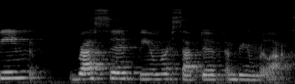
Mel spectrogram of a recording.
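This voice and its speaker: With an American accent, a woman speaks at a fairly high pitch with fairly even intonation. Audible room echo surrounds her voice. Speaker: lifestyle vlogger. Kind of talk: casual monologue.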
